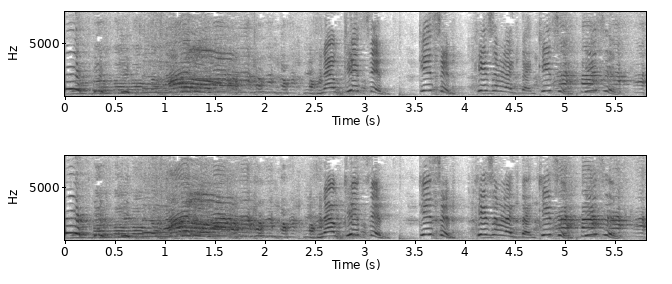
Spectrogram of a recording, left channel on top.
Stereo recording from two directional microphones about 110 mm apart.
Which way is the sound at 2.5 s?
15° right (ahead or behind).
